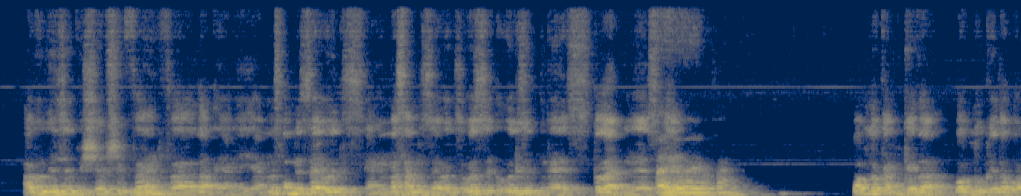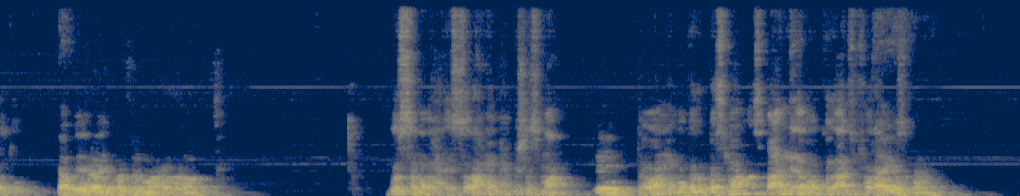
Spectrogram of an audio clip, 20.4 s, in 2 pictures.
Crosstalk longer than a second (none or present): none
